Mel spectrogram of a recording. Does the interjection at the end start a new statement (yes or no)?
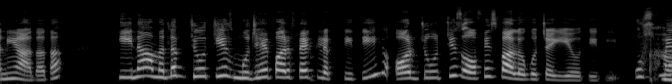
no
